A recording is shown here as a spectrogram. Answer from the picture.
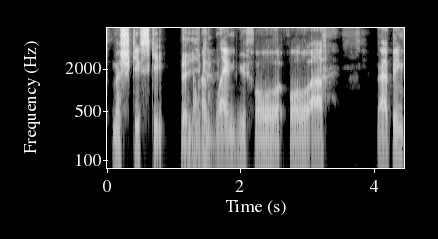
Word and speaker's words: Mashkivskyy: It's Mashkivskyy.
